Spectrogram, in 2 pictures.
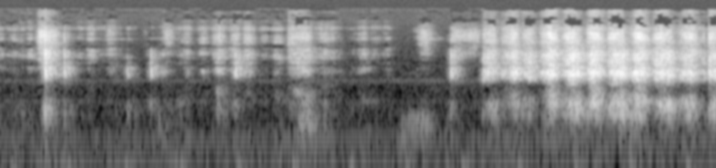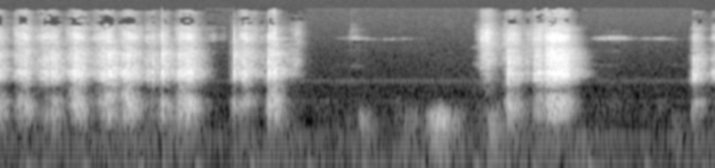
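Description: A pencil tip scratches short sketch strokes for the facial features across a large flat sheet of drawing paper lying on a table. Dry, bright, papery scratches come in short bursts, then a long dense run of rapid strokes, then pauses before a final few louder strokes.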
